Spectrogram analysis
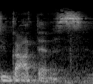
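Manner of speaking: low, near-whispered encouragement; soft imitated pep talk, voice dropped; quiet reassurance. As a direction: reassure under your breath. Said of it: "Caleb looks at me and says".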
